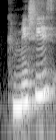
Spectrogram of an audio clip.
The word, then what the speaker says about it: committee: Biden would definitely have committees or groups of people now to help him do his big job of being the president of America. So coming back to the syllables, 3 syllables in committee, committee.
